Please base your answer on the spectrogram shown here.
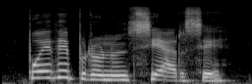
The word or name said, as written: puede pronunciarse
